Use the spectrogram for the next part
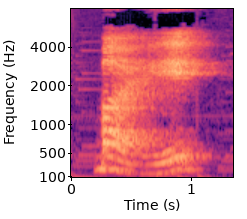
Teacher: have is my by this one see the question time so you have to raise your voice lower it and then make it a little bit higher at the end so it's something like this by in the difference by okay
